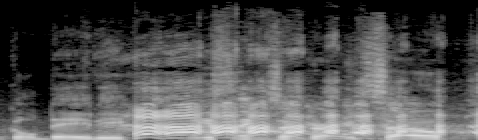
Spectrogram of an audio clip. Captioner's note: Rachael laughs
